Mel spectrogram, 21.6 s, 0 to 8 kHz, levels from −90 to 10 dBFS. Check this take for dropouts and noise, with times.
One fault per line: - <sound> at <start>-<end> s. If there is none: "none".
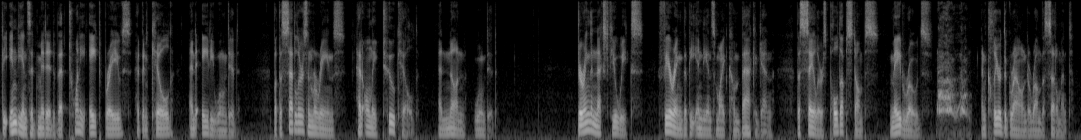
- bark at 18.7-19.4 s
